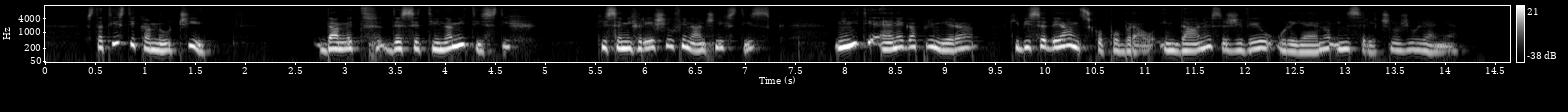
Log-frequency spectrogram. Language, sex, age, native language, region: Slovenian, female, 50-59, Slovenian, Carinthia region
